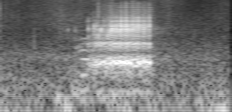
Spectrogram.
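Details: A single short, bright, quavering bleat lasting about half a second from a recently weaned Zwartbles lamb on an Irish farm in County Kilkenny, among lambs startled by barking dogs; quiet background otherwise.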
